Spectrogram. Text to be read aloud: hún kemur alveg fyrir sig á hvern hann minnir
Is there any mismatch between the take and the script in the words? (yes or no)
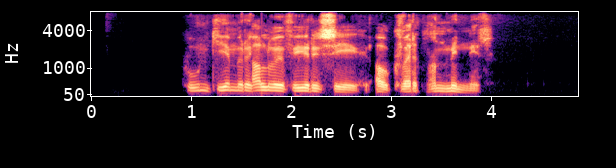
no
